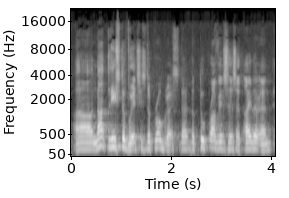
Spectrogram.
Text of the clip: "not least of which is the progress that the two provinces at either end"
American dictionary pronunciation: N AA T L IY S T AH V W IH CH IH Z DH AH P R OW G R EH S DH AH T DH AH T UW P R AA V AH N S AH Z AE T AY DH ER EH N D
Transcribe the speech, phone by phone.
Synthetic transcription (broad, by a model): N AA T L IY S T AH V W IH CH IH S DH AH P R OW G R EH S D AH T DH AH T UW P R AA V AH N S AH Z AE T AY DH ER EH N D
